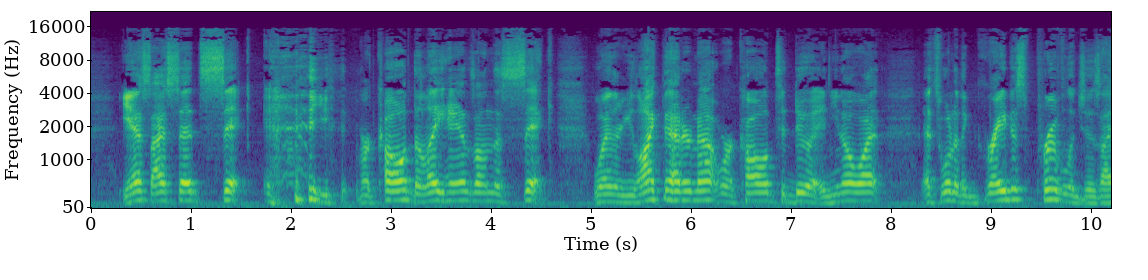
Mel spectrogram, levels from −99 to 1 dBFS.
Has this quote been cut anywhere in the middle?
no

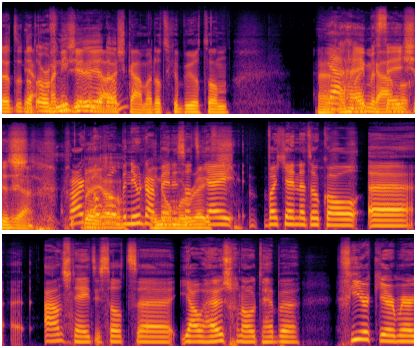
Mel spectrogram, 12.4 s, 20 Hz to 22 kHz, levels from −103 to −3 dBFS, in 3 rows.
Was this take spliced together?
no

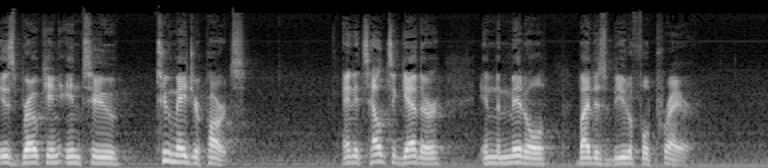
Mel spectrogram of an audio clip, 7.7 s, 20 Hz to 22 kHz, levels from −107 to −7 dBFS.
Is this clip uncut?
yes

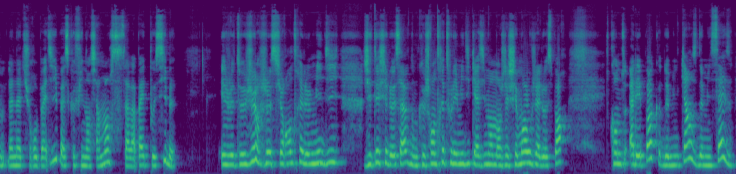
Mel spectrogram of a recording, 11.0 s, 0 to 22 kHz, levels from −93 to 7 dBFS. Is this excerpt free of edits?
no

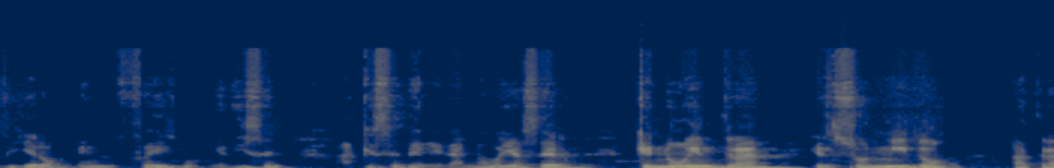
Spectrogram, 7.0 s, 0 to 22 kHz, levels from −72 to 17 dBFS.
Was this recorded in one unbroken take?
yes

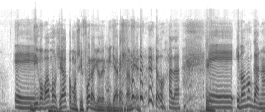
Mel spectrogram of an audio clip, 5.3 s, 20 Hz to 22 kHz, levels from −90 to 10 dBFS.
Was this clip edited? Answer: yes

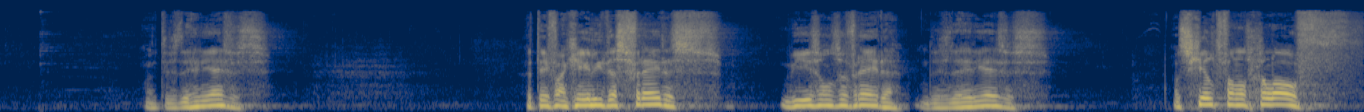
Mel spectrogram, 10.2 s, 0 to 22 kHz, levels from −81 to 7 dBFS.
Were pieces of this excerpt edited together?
yes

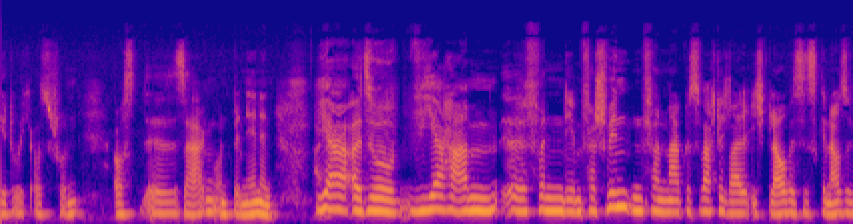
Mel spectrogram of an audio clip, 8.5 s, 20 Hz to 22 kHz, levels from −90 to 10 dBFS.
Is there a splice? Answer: yes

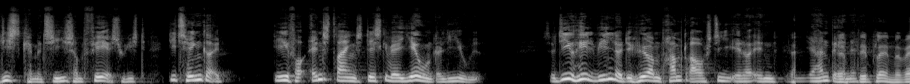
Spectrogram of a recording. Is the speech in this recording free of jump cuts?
no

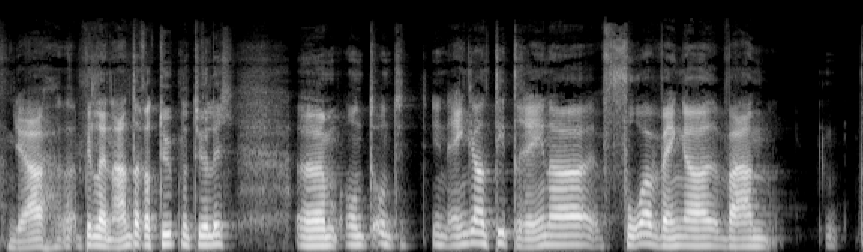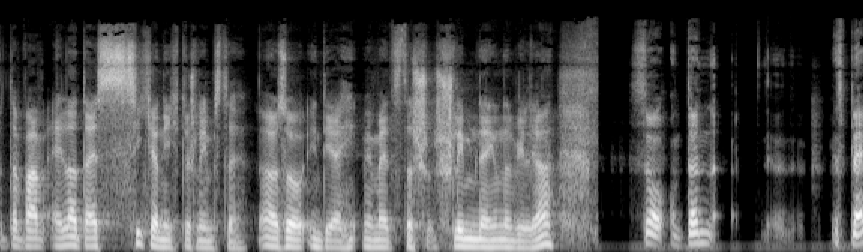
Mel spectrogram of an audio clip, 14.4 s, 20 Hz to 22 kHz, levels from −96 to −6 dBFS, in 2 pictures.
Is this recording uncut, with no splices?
yes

